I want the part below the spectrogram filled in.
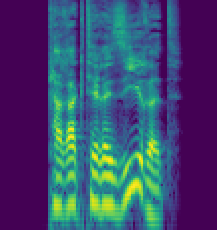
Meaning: second-person plural subjunctive I of charakterisieren
- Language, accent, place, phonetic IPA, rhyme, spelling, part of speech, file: German, Germany, Berlin, [kaʁakteʁiˈziːʁət], -iːʁət, charakterisieret, verb, De-charakterisieret.ogg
